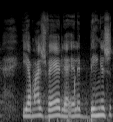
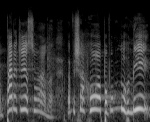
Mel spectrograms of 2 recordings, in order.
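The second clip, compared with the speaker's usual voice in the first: scolding yell; 10 semitones higher than usual. Retold or imitated. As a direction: bark it at the child like the old way. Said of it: "porque se fosse". (bronca imitada, bem mais aguda e alta)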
